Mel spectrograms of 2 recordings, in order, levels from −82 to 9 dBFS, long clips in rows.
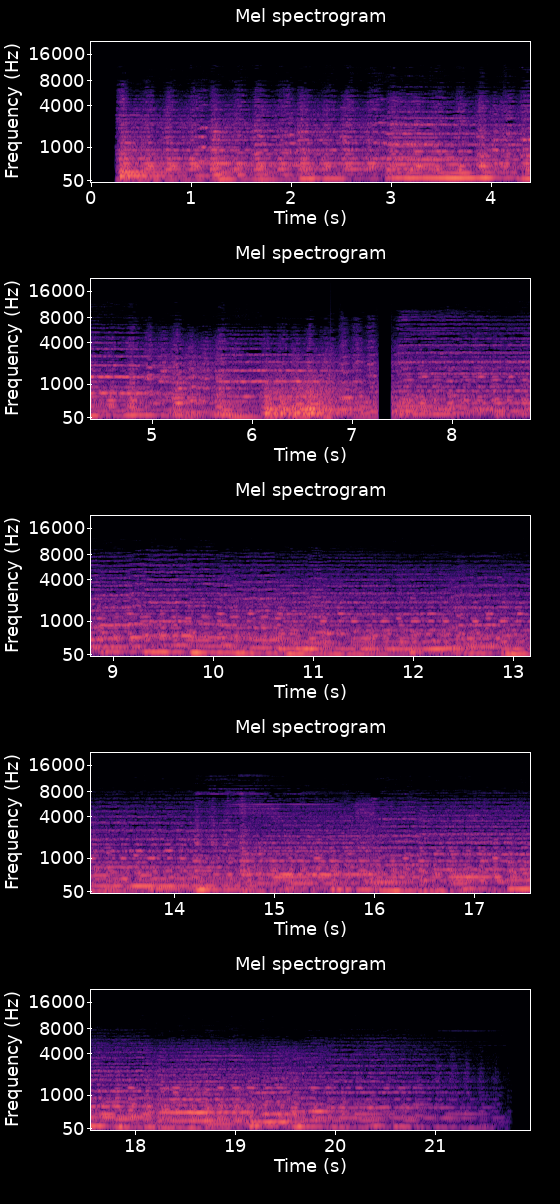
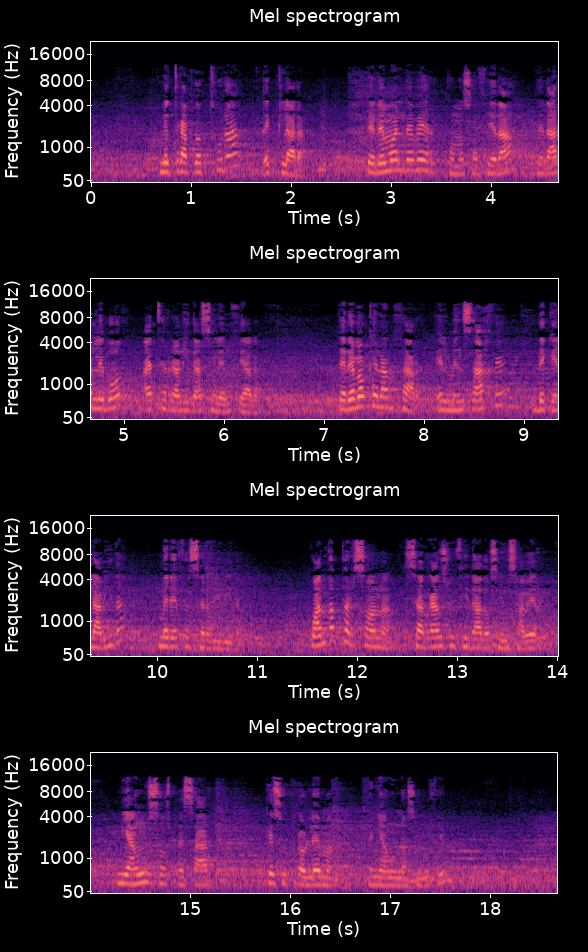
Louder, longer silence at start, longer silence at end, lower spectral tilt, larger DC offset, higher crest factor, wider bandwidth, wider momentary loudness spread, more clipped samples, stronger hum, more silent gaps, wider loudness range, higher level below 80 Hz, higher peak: second, -26 LUFS vs -20 LUFS; first, 0.25 s vs 0 s; first, 0.35 s vs 0 s; first, -7 dB/octave vs -3.5 dB/octave; neither; about the same, 16 dB vs 20 dB; second, 10 kHz vs 12.5 kHz; second, 6 LU vs 13 LU; neither; neither; first, 7.26-7.38 s vs none; about the same, 2 LU vs 2 LU; first, -38 dBFS vs -50 dBFS; second, -8 dBFS vs -2 dBFS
